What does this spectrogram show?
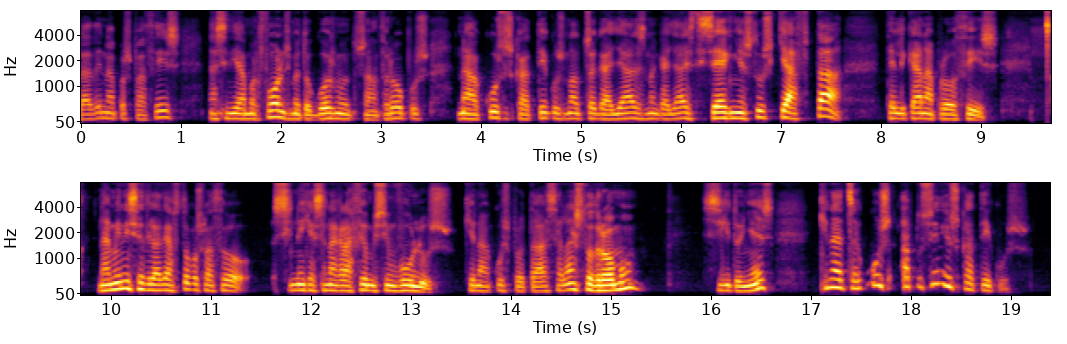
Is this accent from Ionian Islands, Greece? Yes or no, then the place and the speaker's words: no; Glyfada, Attica, Greece; also born or lived in Gkizi / Thessaloniki; Γεννήθηκα στο Γκίζι, έξι χρονών, μετά πήγα Γλυφάδα, μετά σπούδασα και έκανα γυμνάσιο Λύκειο, μετά σπούδασα Θεσσαλονίκη. Μηχανολόγος, μηχανικός, 5 χρόνια και μετά γύρισα και έχω μείνει σε διάφορες περιοχές τα τελευταία 3+ χρόνια μένω στον Γκάζι.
